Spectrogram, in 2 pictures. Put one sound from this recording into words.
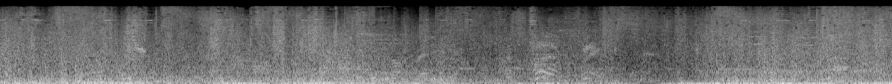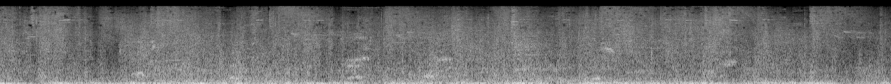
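Spells crackle and explode in rapid bursts.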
